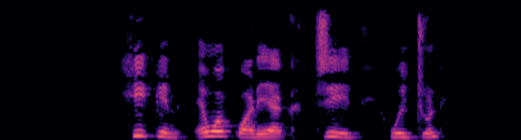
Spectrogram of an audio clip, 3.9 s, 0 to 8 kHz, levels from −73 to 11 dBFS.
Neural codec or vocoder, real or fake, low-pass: none; real; 7.2 kHz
